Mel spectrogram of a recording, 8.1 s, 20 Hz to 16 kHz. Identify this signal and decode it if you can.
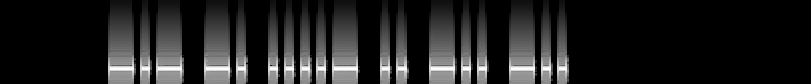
Morse code, heard as a keyed tone, about 15 wpm, 700 Hz. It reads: KN4IDD
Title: USA Call Signs - 6 Characters - Repeated 3x - 15wpm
